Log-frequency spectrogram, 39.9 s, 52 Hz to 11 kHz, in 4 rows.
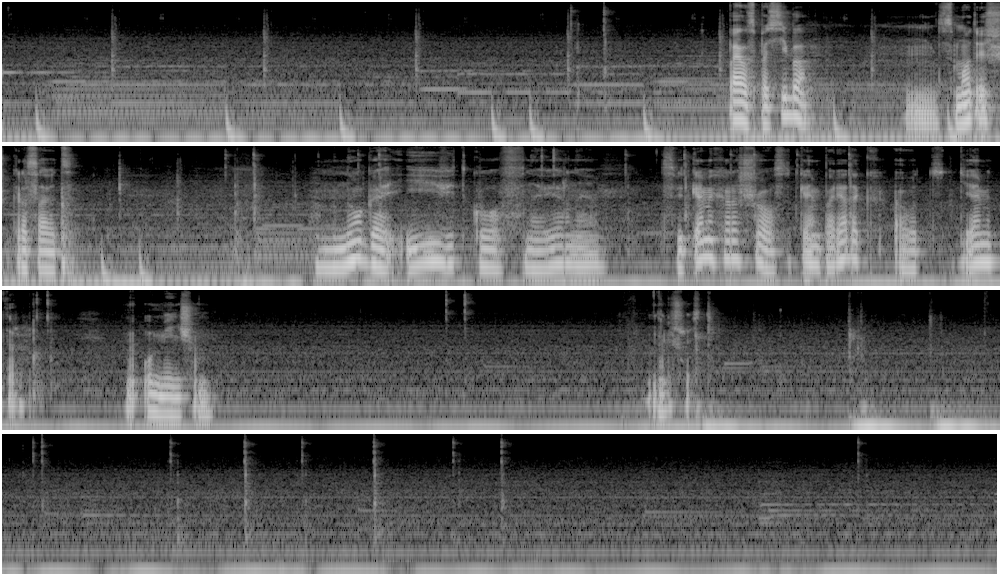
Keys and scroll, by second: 19.3 ctrl+z, 26.9 i, 28.3 BackSpace, 28.4 s, 29.1 f.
